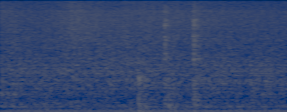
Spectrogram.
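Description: Ground turkey browning in an iron skillet on the stovetop gives a soft, even sizzle, faint and continuous, with a couple of light stirring scrapes near the end.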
